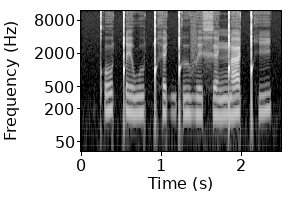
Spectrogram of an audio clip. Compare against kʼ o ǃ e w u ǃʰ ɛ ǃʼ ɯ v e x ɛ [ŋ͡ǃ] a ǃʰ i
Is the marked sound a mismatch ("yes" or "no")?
no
